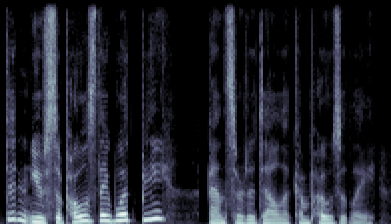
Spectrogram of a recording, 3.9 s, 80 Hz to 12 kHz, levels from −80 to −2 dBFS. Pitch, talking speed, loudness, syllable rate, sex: 230 Hz, 140 wpm, -17 LUFS, 5.6 syllables/s, female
